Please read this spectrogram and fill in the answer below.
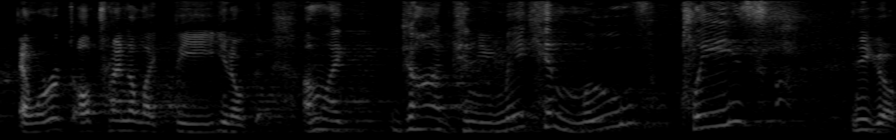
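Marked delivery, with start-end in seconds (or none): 2.5-4.8 exasperated prayer. Retold or imitated. Impatient prayer about Starbucks talker.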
